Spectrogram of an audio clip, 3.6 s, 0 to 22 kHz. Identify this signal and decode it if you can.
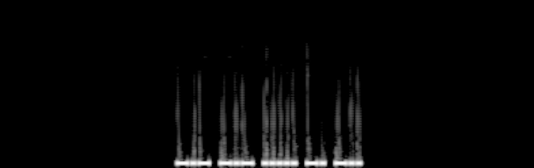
Morse code, heard as a keyed tone, about 46 wpm, 700 Hz. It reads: KK5ND
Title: USA Call Signs - 5 Characters - 4x Character Spacing - 50wpm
